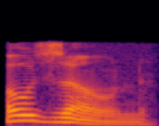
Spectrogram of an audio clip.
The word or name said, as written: ozone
